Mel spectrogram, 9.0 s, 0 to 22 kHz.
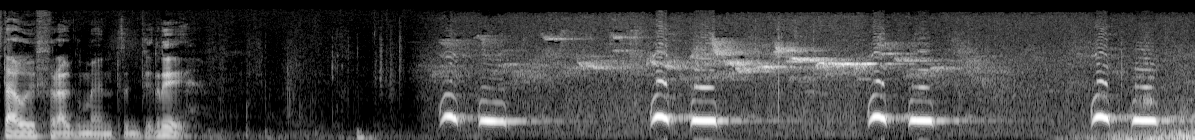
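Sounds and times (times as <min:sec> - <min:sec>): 
speech: 0:00.0 - 0:01.6
cuckoo calling two-note cu-koo: 0:03.2 - 0:08.9
faint birdsong chirping: 0:03.2 - 0:08.9.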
